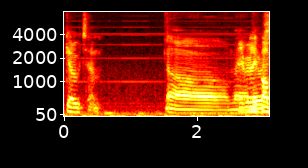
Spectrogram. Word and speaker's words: Gotham: to me called gotham but it's spelt it's pronounced gotem oh man it really is so close has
